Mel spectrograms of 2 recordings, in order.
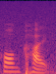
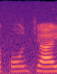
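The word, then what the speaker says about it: conchae: Vomer और inferior nasal कॉन्काई। Inferior nasal कॉन्काई। अभी जो लास्ट में मैंने बोला कॉन्काई, तो बच्चे इसकी प्रोनाउंसिएशन पे आपने खास फोकस करना है। कॉन्चियल या कॉन्चाई इस तरह से नहीं बोलना, अदरवाइज इट विल गिव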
